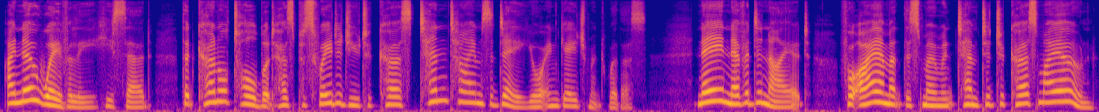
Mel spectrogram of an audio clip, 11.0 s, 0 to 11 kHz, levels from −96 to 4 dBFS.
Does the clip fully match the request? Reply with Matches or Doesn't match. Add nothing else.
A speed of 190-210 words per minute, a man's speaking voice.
Doesn't match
